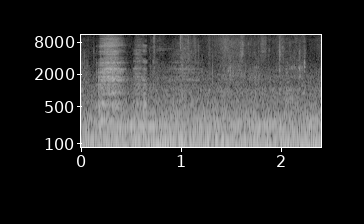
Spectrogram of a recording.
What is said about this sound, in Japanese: 今日はですね僕の車でねあそうえっとドライブの録音が結構いいんじゃないかっていうことで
